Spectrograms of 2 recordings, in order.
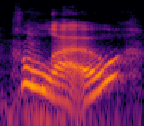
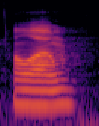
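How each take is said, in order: First: The greeting sounds warm and friendly. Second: The greeting sounds curt and annoyed.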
